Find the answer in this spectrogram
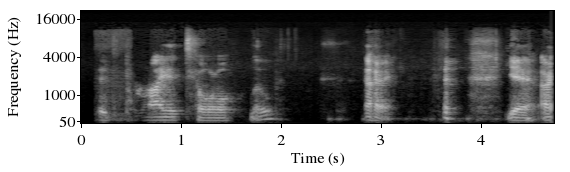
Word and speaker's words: parietal: It's parietal lobe. Okay. Yeah. All right. Good. I'll not be able to pronounce that still.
